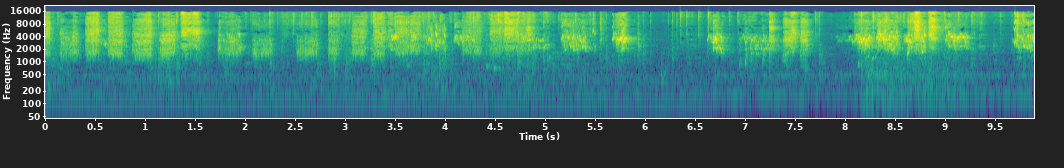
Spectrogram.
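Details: Pet budgerigars keep up a busy, rasping warble of quick chattering bursts with many small clicks, nearly unbroken for ten seconds, while a low background hum drops out partway through.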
